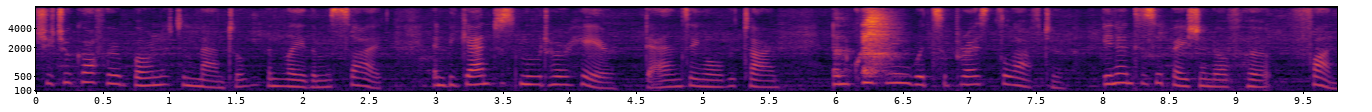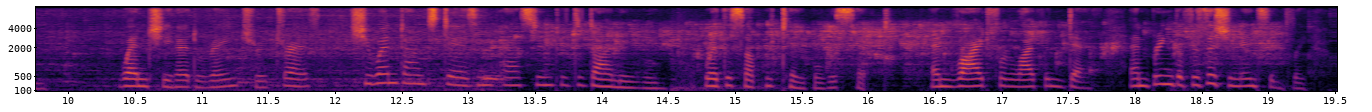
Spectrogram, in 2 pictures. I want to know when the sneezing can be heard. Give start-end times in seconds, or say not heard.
6.0-6.5.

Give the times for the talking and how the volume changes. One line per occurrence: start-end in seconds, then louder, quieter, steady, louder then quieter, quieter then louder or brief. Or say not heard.
0.0-19.3 steady.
